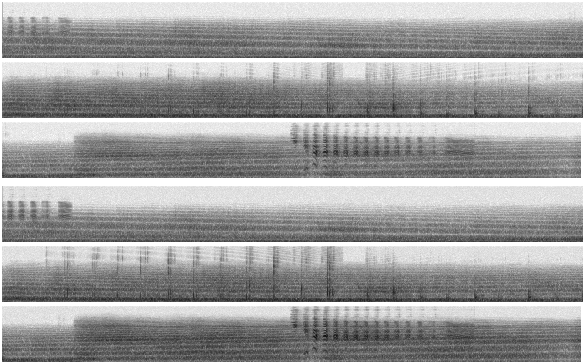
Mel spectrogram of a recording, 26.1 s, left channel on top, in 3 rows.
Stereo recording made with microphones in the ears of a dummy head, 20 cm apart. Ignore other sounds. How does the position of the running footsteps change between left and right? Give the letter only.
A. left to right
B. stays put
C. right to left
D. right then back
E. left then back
C.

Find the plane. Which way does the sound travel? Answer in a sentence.
In this clip you hear the plane move to the right.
